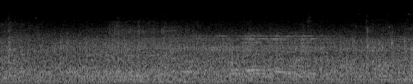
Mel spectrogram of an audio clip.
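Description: Steady road-traffic noise with faint voices in the background, a continuous even rumble and hiss with no distinct events.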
